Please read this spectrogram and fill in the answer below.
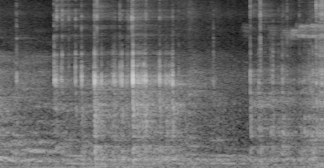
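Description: Hand screwdriver tightening the screws of a door-lock back plate: scattered small clicks and ticks of the bit turning in the screw heads, with one sharper click about two seconds in. A steady high whine sets in near the end.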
